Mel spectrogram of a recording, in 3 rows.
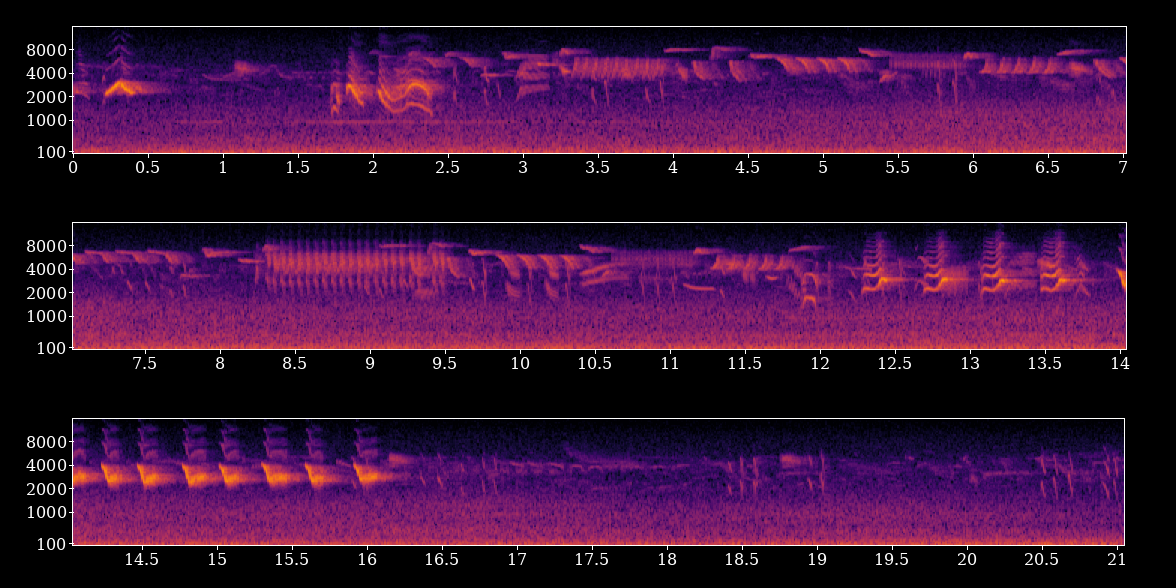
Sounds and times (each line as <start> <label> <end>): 0.0 song thrush song 21.0
0.0 wind 21.0
1.7 crow 2.5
